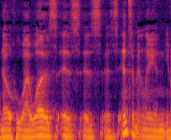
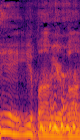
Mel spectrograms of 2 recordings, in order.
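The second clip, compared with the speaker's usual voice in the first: play-acted, slow, playful teasing tone; 4 dB louder than usual. Speaker retells jokingly calling his dad a bum, retelling speaking jokingly. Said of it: "I jokingly".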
